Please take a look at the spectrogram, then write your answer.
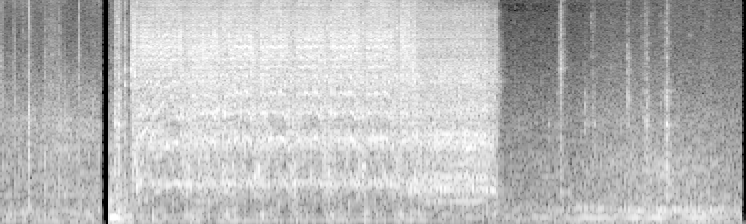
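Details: Engine cranking on the starter during a compression test, about four seconds of even churn with no firing; normal cranking.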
